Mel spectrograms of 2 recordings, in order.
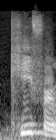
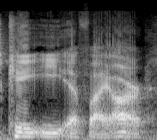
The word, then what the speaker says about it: kefir: type the word as Kefir, and the pronunciation that's in the computer says kefir, and nobody I know says kefir.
